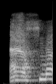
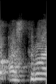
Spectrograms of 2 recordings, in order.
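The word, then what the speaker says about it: asthma: किसी को अगर अस्थमा बीमारी है तो अस्थमा नहीं बोलना, एस्मा बोलना।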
